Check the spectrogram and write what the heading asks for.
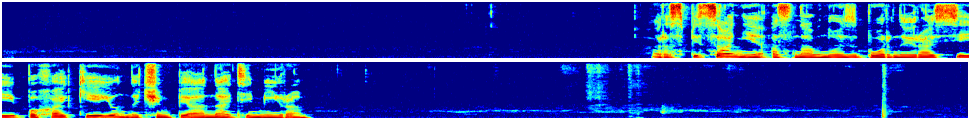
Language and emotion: Russian, neutral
